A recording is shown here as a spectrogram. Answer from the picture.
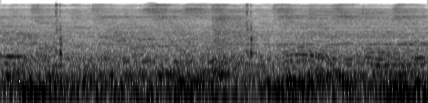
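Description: Dragon Link Panda Magic video slot machine playing its game music and reel-spin sounds, with a few short clicks.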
